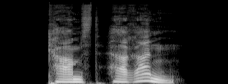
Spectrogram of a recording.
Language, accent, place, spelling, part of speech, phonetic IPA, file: German, Germany, Berlin, kamst heran, verb, [kaːmst hɛˈʁan], De-kamst heran.ogg
- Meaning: second-person singular preterite of herankommen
